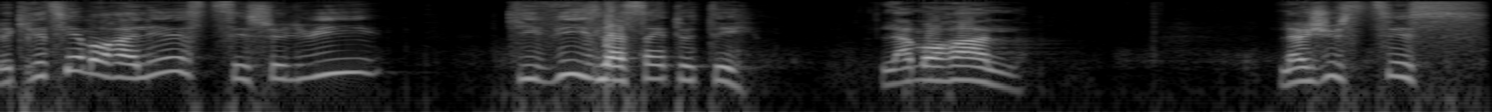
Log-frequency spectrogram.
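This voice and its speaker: Speaking at a very slow pace, this man has a high pitch and lively intonation. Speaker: pastor. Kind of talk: sermon. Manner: halting.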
